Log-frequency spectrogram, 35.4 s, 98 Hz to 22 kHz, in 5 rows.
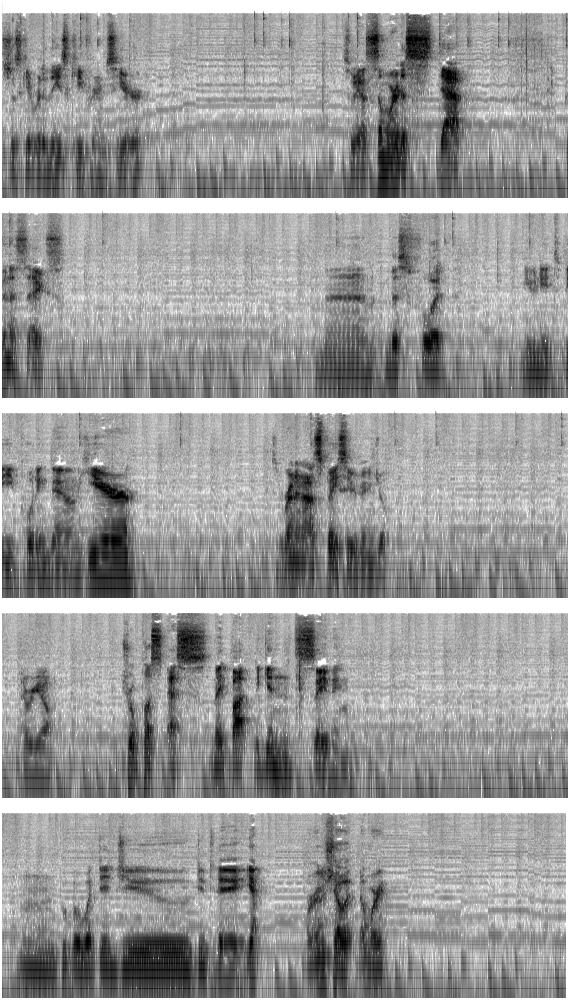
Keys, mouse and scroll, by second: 0.1 right click, 0.3 c, 1.1 right click, 2.8 c, 3.8 Delete, 5.7 right click, 6.3 right click, 6.7 ctrl+Tab, 7.1 right click, 8.3-11.3 drag, 12.3 i, 13.6-15.1 drag, 16.3-18.0 shift+drag, 19.0 click, 20.5 click, 27.3 ctrl+s.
